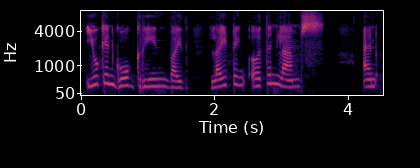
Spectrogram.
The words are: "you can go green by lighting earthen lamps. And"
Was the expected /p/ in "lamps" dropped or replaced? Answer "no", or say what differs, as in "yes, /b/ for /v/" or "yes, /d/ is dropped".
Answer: no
